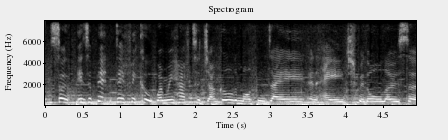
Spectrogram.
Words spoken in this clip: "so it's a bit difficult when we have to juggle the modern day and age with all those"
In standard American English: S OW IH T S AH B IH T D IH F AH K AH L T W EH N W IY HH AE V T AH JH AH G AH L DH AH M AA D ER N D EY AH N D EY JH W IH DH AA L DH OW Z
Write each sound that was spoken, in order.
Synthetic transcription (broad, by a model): S OW IH T S AH B IH T D IH F AH K AH L T W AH N W IY HH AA F T AH JH AH G AH L DH AH M AA D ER N D EY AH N EY JH W IH DH AA L DH OW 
